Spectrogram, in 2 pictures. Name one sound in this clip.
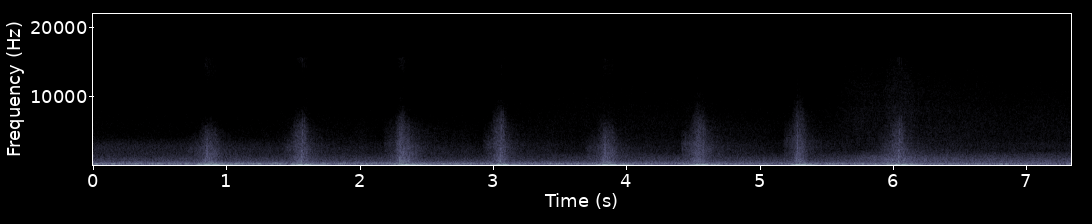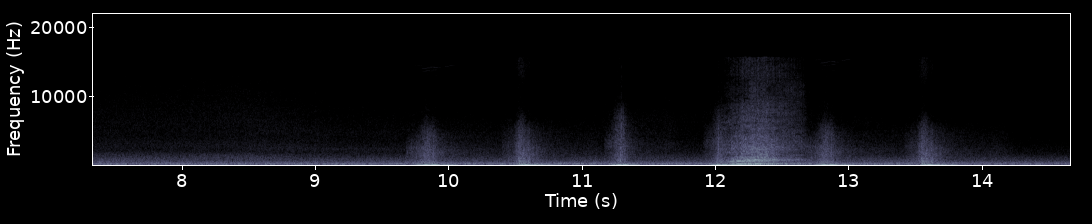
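Large wings flap in steady, heavy beats.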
